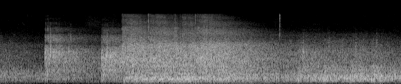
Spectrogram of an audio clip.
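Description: A sudden thud a little under half a second in, then a louder blast about a second in whose noise rolls on for about two seconds and slowly fades. A single sharp crack sounds near the end of that decay.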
